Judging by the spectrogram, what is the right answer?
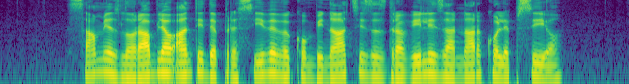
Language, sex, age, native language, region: Slovenian, male, 18-29, Slovenian, Gorica region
